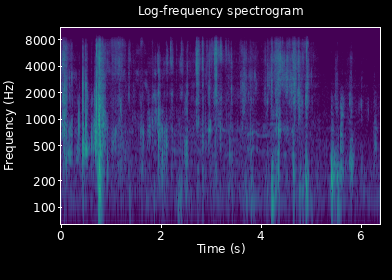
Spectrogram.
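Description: Trading cards and pack wrappers being handled: a run of rustles and sharp clicks, the loudest a snap just under a second in.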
